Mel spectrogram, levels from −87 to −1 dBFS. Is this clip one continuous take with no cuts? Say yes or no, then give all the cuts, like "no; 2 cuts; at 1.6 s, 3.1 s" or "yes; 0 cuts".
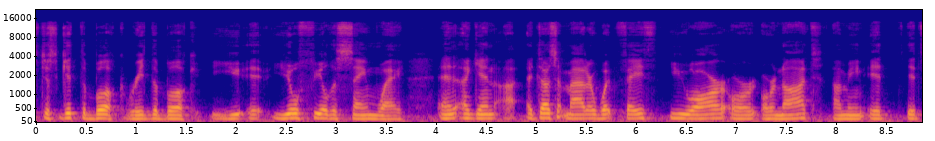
yes; 0 cuts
